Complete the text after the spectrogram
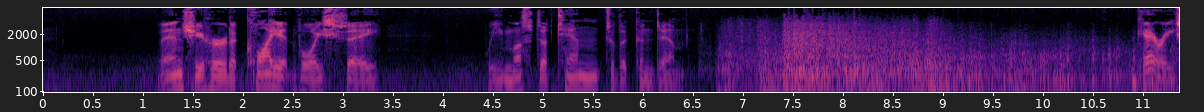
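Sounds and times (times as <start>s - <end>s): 
speech: 1.2s - 3.4s, 4.4s - 6.5s, 11.0s - 11.3s
thunder of a sudden storm: 6.6s - 11.3s.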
